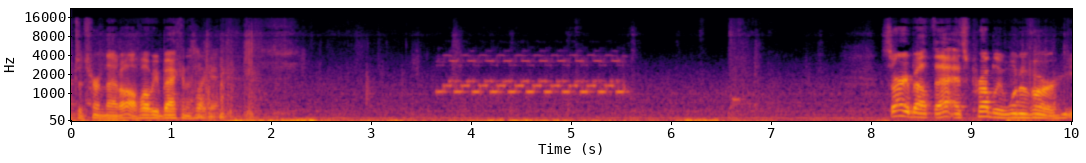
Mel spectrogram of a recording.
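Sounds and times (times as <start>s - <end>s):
telephone ringing rapid beeps: 3.6s - 5.6s.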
